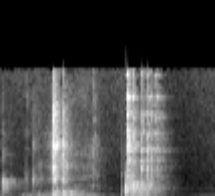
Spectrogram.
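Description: Three sharp clicks and knocks, the last the loudest, as small tools and a wooden stop are handled and set down on a drill press table with an aluminum extrusion fence.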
